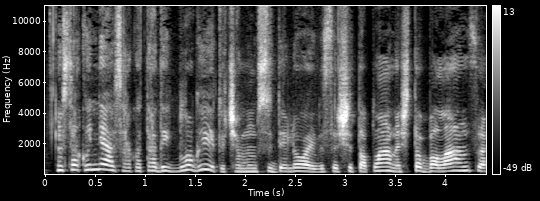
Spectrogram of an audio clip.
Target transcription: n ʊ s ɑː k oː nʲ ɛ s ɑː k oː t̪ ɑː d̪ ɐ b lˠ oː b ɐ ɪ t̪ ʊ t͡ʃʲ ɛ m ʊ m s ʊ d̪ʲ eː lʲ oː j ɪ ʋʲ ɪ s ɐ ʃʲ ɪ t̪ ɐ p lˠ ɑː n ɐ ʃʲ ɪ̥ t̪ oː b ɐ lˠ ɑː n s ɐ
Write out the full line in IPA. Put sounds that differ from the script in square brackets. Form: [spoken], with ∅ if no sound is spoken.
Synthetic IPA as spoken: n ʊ s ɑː k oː nʲ ɛ s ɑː k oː t̪ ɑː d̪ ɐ b lˠ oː [ɡ] ɐ ɪ t̪ ʊ t͡ʃʲ ɛ m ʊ m s ʊ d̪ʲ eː lʲ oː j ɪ ʋʲ ɪ s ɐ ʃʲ ɪ t̪ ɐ p lˠ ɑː n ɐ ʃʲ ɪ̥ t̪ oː b ɐ lˠ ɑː n s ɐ

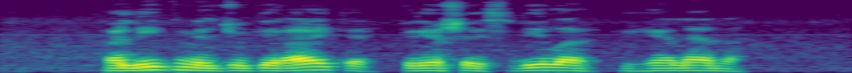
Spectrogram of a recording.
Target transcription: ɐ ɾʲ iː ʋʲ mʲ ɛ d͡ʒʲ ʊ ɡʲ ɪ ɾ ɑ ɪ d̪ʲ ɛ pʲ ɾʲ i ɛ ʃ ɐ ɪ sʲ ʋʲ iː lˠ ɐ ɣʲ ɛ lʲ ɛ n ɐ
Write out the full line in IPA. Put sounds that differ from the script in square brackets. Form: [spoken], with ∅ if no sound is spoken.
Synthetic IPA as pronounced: ɐ [lʲ] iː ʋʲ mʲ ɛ d͡ʒʲ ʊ ɡʲ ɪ ɾ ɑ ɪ [t̪ʲ] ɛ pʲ ɾʲ i ɛ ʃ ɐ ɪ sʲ ʋʲ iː lˠ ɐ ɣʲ ɛ lʲ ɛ n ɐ

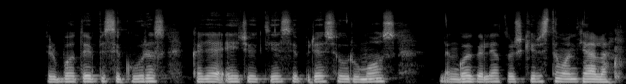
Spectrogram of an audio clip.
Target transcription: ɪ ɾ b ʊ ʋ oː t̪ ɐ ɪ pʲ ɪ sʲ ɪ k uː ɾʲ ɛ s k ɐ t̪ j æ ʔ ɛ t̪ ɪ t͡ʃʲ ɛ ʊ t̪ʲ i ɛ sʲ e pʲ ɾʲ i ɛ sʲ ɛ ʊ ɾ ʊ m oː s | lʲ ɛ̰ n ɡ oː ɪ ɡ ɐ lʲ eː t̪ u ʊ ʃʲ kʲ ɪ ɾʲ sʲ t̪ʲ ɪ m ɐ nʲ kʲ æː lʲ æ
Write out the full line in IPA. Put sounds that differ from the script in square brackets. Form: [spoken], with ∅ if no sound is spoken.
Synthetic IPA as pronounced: ɪ ɾ b ʊ ʋ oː t̪ ɐ ɪ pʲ ɪ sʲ ɪ k uː ɾʲ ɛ s k ɐ t̪ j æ ʔ ɛ [∅] ɪ t͡ʃʲ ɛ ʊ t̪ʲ i ɛ sʲ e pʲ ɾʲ i ɛ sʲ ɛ ʊ ɾ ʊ m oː s | lʲ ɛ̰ [ŋ] ɡ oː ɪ ɡ ɐ lʲ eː t̪ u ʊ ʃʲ kʲ ɪ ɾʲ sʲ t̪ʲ ɪ m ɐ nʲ kʲ æː lʲ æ

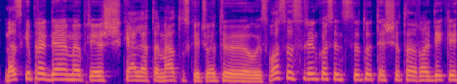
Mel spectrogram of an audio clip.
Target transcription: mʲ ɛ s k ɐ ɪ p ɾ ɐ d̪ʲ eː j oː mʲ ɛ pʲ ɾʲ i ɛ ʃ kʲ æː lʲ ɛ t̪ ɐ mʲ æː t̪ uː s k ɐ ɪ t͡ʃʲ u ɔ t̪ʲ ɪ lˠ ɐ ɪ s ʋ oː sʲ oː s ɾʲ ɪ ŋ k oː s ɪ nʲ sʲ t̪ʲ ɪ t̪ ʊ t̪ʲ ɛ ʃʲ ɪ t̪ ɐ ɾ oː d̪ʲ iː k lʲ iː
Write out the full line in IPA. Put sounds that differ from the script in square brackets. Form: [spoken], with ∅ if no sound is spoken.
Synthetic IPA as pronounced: mʲ ɛ s k ɐ ɪ p ɾ ɐ d̪ʲ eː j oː mʲ ɛ pʲ ɾʲ i ɛ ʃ kʲ æː lʲ ɛ t̪ ɐ mʲ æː t̪ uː s k ɐ ɪ t͡ʃʲ u ɔ t̪ʲ ɪ lˠ ɐ ɪ s ʋ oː sʲ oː s ɾʲ ɪ ŋ k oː s ɪ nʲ sʲ t̪ʲ ɪ t̪ ʊ t̪ʲ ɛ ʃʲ ɪ t̪ ɐ ɾ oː d̪ʲ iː k lʲ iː

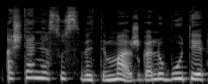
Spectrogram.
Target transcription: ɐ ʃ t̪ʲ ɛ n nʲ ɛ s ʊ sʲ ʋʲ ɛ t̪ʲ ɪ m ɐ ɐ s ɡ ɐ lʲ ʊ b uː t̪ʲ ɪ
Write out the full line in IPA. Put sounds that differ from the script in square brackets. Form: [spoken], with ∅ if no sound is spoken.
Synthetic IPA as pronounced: ɐ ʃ t̪ʲ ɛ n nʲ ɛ s ʊ sʲ ʋʲ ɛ t̪ʲ ɪ m ɐ ɐ [ʃ] ɡ ɐ lʲ ʊ b uː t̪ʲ ɪ

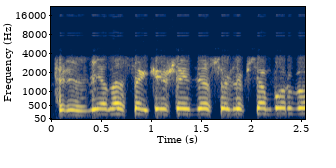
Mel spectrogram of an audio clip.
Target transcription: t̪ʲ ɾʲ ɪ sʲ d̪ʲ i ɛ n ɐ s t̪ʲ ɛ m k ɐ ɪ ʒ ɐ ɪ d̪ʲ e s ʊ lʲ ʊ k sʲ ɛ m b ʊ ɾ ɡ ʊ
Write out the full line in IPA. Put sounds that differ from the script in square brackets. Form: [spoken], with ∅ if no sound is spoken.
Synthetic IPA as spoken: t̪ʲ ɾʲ ɪ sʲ d̪ʲ i ɛ n ɐ s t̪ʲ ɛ [ŋ] k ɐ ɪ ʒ ɐ ɪ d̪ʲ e s ʊ lʲ ʊ k sʲ ɛ m b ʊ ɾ ɡ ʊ

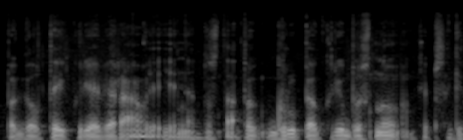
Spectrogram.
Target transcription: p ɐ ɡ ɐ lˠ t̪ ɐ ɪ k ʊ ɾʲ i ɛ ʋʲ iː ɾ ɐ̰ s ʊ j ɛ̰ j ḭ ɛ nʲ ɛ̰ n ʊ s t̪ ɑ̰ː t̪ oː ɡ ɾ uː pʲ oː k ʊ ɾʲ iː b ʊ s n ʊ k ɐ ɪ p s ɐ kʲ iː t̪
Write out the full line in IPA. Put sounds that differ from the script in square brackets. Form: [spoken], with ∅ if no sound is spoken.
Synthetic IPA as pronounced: p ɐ ɡ ɐ lˠ t̪ ɐ ɪ k ʊ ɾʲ i ɛ ʋʲ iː ɾ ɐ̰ [∅] ʊ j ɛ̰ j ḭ ɛ nʲ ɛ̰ n ʊ s t̪ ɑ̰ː t̪ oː ɡ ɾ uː pʲ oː k ʊ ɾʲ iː b ʊ s n ʊ k ɐ ɪ p s ɐ kʲ iː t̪

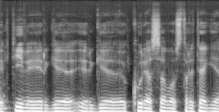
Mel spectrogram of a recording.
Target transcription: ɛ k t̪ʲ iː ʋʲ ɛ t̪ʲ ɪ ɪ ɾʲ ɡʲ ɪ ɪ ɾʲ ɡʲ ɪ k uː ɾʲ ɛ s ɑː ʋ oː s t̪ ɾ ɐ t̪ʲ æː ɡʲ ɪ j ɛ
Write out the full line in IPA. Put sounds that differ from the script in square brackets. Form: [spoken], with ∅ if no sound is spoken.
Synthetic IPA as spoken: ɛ k t̪ʲ iː ʋʲ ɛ [∅] ɪ ɪ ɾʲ ɡʲ ɪ ɪ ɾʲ ɡʲ ɪ k uː ɾʲ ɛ s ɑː ʋ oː s t̪ ɾ ɐ t̪ʲ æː ɡʲ ɪ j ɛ

